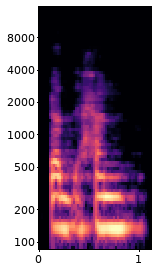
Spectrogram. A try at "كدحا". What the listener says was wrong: کاف باریک کدحن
